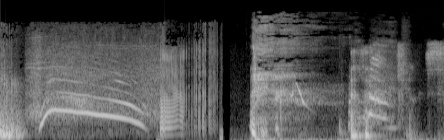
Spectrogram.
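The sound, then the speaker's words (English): A long, squeaky fart that slowly drops in pitch, followed by several shorter, sputtering fart bursts. Loud, with no one talking. “I'm sorry, farts are funny, and that took me ages to do.”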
